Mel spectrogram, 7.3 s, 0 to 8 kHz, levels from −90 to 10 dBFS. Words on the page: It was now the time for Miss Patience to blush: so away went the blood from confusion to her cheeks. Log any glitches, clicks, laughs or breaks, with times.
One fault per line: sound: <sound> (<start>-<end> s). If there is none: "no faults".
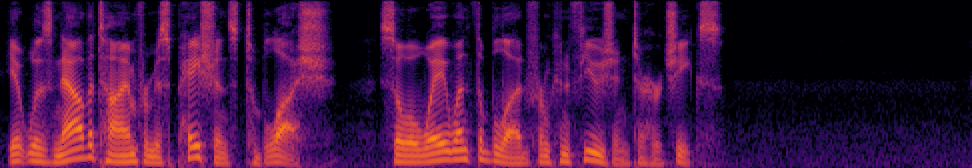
no faults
